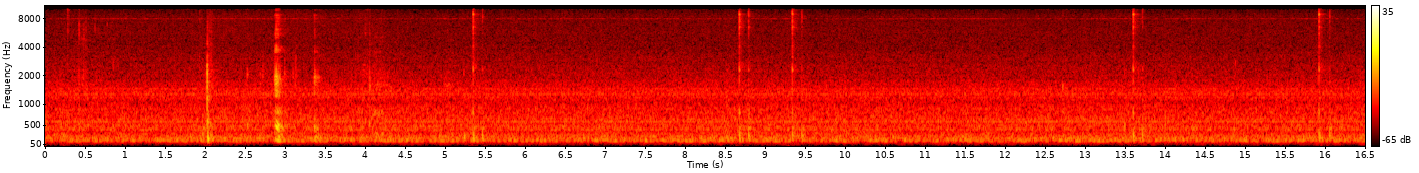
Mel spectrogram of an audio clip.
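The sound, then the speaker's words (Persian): Scattered, quiet clicks on a computer keyboard tap out irregularly, a few isolated keystrokes spread across a steady background hiss, with no one speaking. “خب بذارید ببینم اینجا من میتونم تایپ کنم.”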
